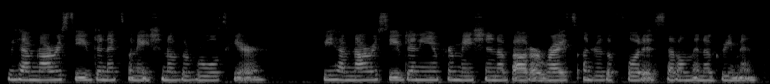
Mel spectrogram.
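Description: Flat-voiced woman reading testimony aloud. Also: medium pitch, creaky, rough recording. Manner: steady, measured reading from paper. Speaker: reader of a legal declaration. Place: indoor room with dark curtain, seated at table.

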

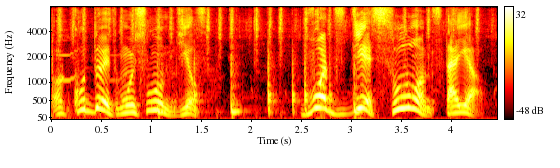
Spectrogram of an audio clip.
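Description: Creaky, wildly swooping cartoon dog. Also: male voice, sits high, wildly swooping pitch, slow pace, music in the background, heavily acted. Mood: indignant. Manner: colloquial, plain-spoken, folksy. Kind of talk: animated series voice acting.

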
